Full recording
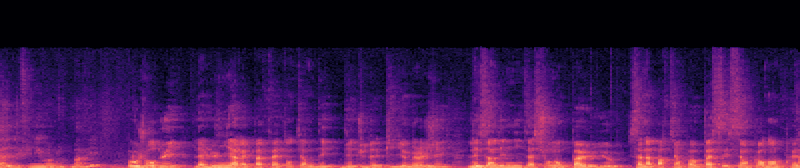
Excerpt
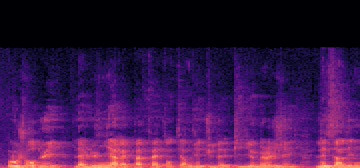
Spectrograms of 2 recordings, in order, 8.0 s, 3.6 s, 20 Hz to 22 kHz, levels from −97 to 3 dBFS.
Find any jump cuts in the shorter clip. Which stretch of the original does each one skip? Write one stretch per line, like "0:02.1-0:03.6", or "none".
0:03.1-0:03.4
